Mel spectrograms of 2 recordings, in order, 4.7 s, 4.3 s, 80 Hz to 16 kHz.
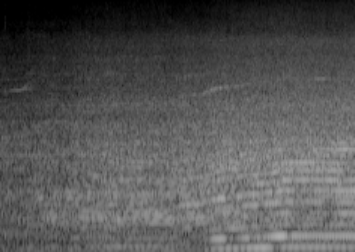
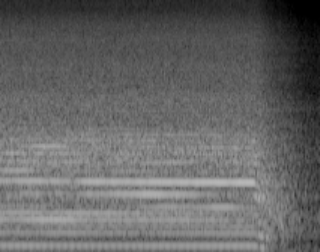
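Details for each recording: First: Beetleweight combat robot weapon motor test at highest belt tension: spinner winds up slowly with a straining rising tone before levelling off; motor labouring and noticeably warm from the overtight belt, pulleys unworn. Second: Beetleweight combat robot belt-driven weapon drawing about 30 amps while spinning, clean steady high whine for about three seconds then smooth wind-down, no belt slip; normal weapon spin.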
